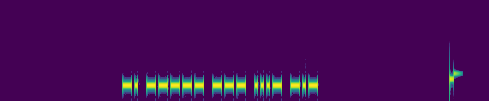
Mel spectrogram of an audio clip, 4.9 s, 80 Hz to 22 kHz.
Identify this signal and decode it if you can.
Morse code, heard as a keyed tone, about 40 wpm, 700 Hz. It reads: N0OVK
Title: USA Call Signs - 3x Character Spacing - 40wpm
